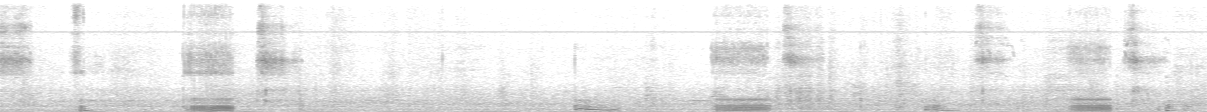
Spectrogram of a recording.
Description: SHAR PEI SLEEPING AND SNORING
